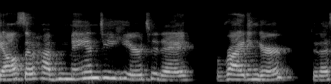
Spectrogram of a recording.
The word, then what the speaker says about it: Riedinger: And then we also have Mandy here today, Riedinger. Did I say it right? Yes, Mandy Riedinger, who is stationed in Florida with List to Close.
